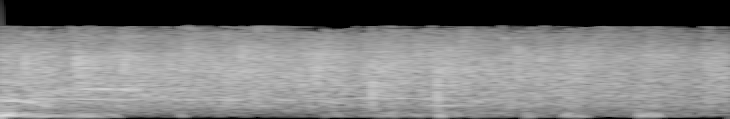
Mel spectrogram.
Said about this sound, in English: And come on, come on, let's keep going. a good clap offering one more time.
